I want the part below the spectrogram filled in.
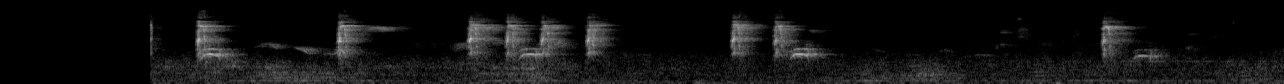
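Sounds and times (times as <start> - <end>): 
saffron toucan uttering rasping high squeaky notes: 2.0 - 2.4, 3.4 - 3.9, 4.6 - 6.2, 7.3 - 8.4, 11.0 - 11.7.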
